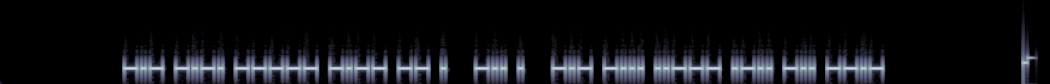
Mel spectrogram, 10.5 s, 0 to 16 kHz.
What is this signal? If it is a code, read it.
Morse code, heard as a keyed tone, about 28 wpm, 700 Hz. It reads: KC0YME DE KB2LDQ
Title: USA Callsign DE Callsign - 6 Characters - 28wpm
